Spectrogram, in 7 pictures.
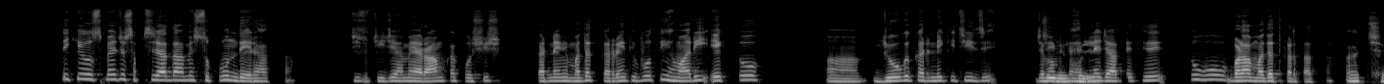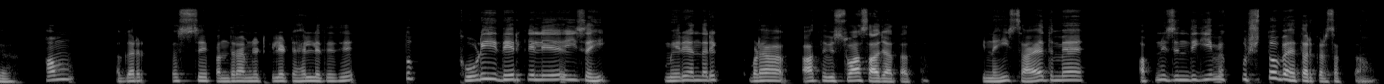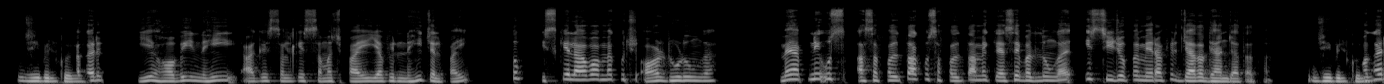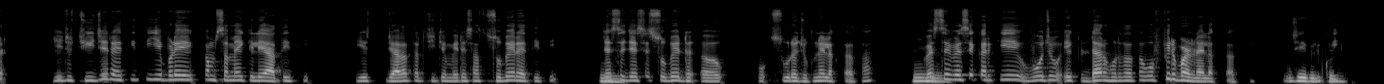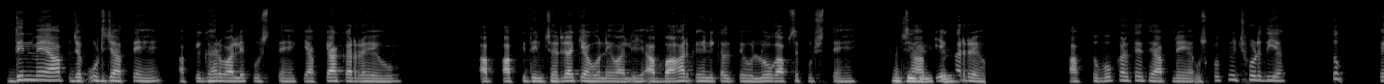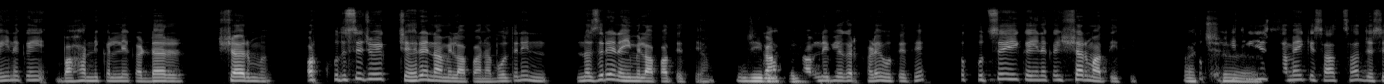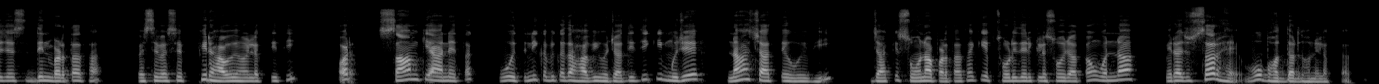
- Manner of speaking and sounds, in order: in English: "हॉबी"; "चल" said as "सल"; horn
- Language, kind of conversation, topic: Hindi, advice, नई हॉबी शुरू करते समय असफलता के डर और जोखिम न लेने से कैसे निपटूँ?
